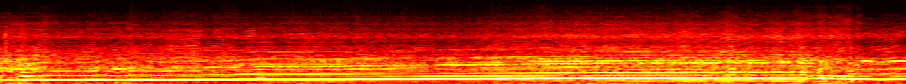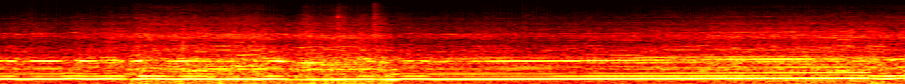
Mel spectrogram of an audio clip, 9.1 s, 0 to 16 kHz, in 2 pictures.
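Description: Citroën AX GTI rally car's 1.4-litre four-cylinder engine heard from inside the cabin, pulling hard with the revs climbing steadily, a quick upshift about four seconds in, then the revs climbing again.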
